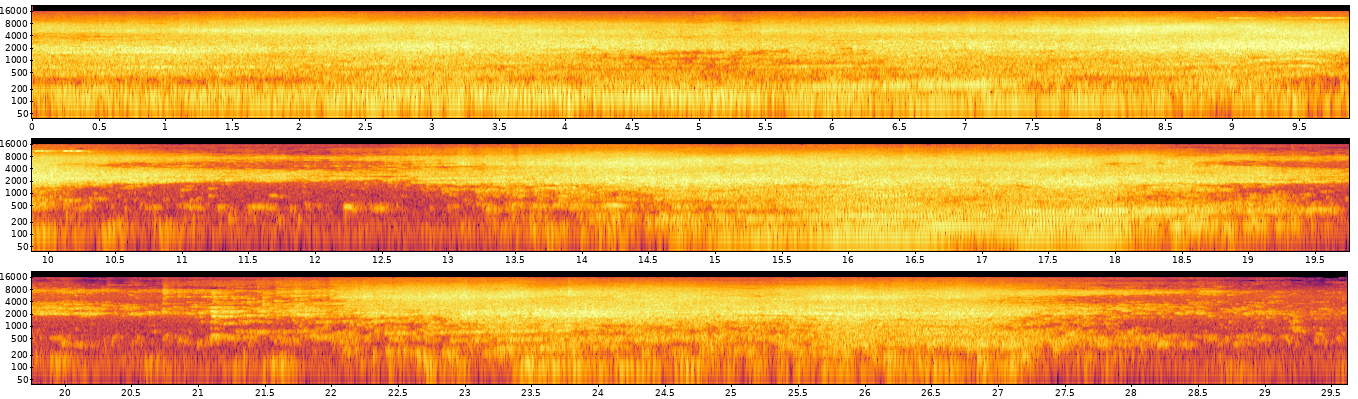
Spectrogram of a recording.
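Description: Cars driving past one after another on a rain-soaked road, their tyres hissing through the water; each pass swells up with engine hum and fades away, about three times.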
